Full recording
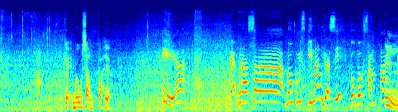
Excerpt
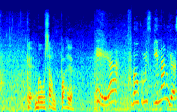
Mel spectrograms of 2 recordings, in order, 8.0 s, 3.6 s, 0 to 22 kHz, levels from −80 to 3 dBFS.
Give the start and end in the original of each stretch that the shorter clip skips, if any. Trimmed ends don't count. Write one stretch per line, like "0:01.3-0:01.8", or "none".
0:02.4-0:03.0
0:03.9-0:05.7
